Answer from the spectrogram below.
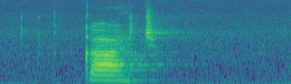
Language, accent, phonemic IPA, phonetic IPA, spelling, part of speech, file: Armenian, Eastern Armenian, /kɑɾt͡ʃ/, [kɑɾt͡ʃ], կարճ, adjective, Hy-կարճ.ogg
- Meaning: 1. short 2. low 3. brief, succinct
